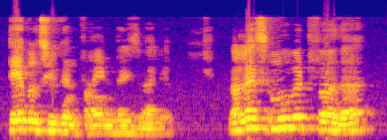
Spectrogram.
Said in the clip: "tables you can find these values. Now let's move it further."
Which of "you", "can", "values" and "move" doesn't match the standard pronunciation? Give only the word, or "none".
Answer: values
